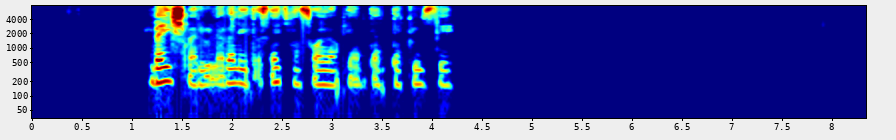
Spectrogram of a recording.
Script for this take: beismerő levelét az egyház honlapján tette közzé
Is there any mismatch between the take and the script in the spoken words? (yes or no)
no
